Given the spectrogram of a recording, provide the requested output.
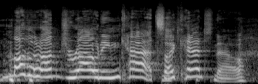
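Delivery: high, slow brat brushing off mom; kid answering mother. Pretend. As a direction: play a creepy kid too busy to come.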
